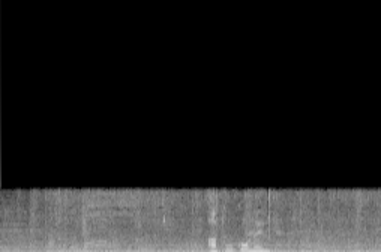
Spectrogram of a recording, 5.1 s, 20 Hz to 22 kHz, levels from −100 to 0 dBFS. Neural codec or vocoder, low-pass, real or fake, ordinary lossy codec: none; 5.4 kHz; real; none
